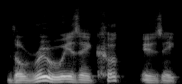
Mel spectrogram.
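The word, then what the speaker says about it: roux: then I just stopped it was like Rue okay thank you I knew it wasn't rocks rocks so it bugs me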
